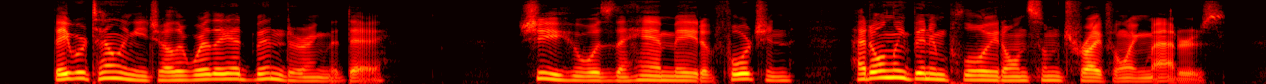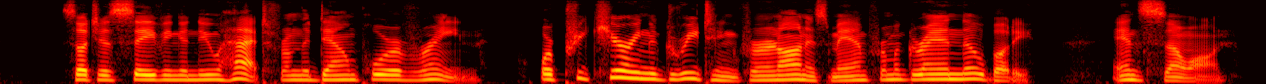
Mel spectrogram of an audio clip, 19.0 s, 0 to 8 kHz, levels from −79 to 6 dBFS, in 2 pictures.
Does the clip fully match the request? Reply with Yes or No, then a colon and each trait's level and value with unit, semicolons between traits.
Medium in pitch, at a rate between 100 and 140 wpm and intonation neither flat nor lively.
No: medium, 165 Hz; average, 165 wpm; average, 4.1 semitones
